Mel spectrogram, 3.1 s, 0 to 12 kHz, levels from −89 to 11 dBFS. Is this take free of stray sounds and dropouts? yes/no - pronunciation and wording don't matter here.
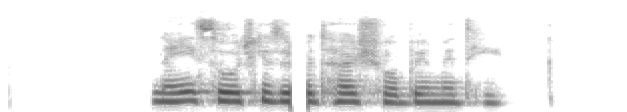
no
